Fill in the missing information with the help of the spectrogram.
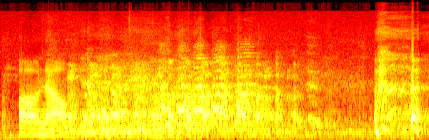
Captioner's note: all laughing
